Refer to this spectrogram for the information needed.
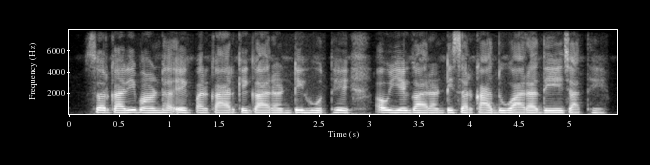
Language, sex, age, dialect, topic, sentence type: Chhattisgarhi, female, 60-100, Western/Budati/Khatahi, banking, statement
